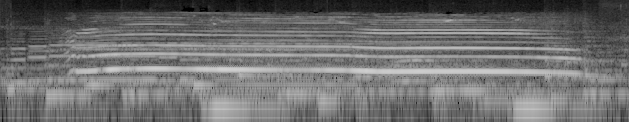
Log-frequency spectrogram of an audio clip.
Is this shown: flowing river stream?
no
